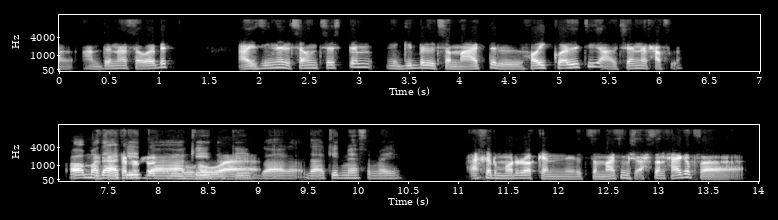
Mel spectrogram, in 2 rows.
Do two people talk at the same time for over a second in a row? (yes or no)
yes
